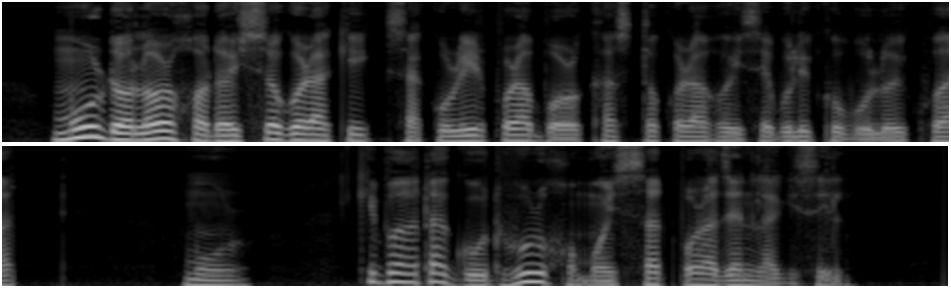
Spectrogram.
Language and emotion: Assamese, sad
